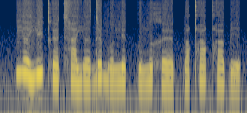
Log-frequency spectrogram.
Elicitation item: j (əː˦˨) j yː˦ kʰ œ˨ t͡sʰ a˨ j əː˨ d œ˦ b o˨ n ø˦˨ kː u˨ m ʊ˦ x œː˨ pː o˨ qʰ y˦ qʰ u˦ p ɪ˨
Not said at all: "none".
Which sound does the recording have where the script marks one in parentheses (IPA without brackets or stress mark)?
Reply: əː˦˨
